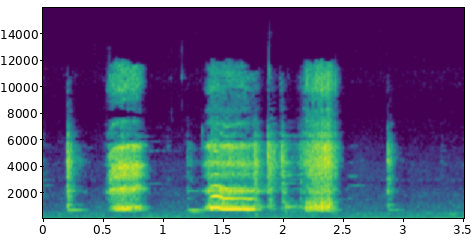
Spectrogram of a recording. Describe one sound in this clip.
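A cartoon cat gives a long, whiny yawn.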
